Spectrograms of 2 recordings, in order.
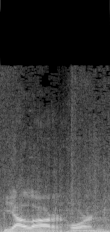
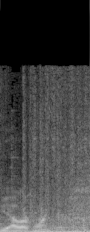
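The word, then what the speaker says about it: Gjallarhorn: and by the way I looked it up it is y'all are horn not gallery 1 so they say it wrong in the game it's a yellow horn if you say it correctly in Norse but just in regular old english it's yellow point anything else bud yeah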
